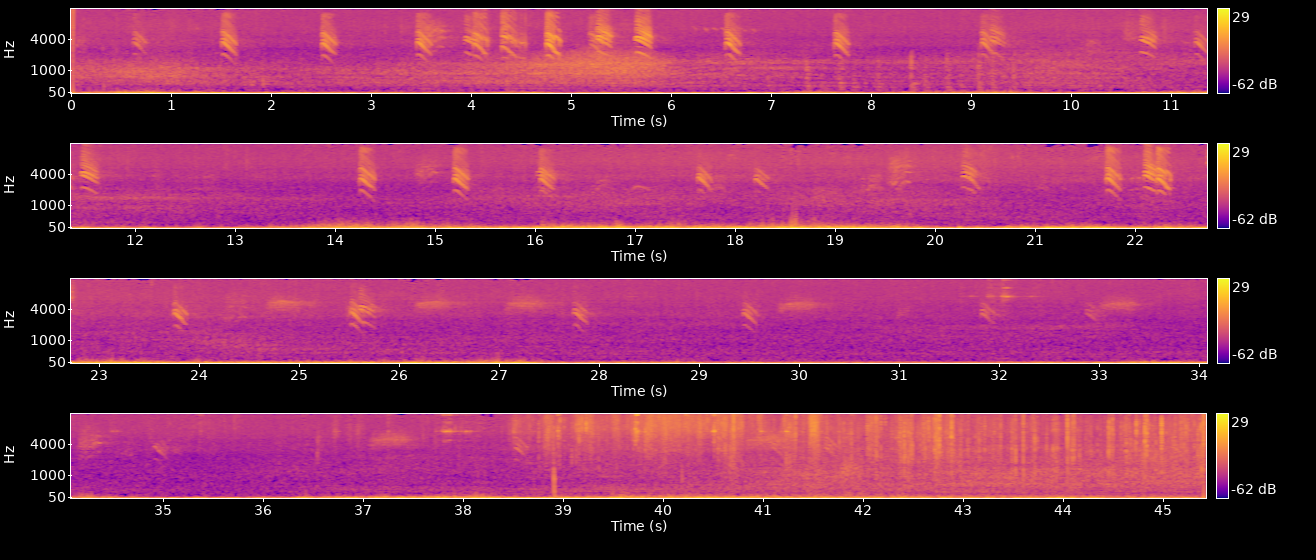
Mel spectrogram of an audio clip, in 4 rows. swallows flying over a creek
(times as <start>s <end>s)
0.0s 12.9s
